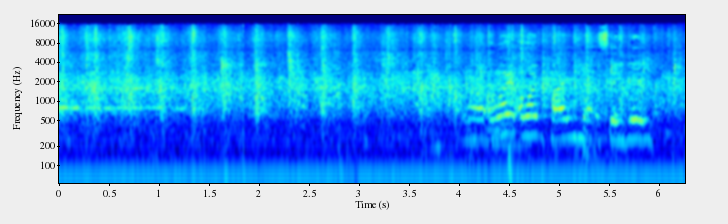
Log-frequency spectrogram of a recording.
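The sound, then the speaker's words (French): A church audience at C3 Lausanne applauds steadily as a speaker comes on stage, dense overlapping claps filling the whole stretch, with a few voices cheering or calling out over the clapping toward the end. “J'aimerais qu'on puisse l'applaudir bien fort,”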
